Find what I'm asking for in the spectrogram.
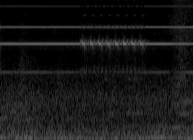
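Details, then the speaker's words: Fisher F-Pulse Air pinpointer in an air test: a high beep chattering in about eight quick pulses; it alerts over a broad surface, so at this distance it cannot tell exactly where the object is. "et bien en fait finalement il sait pas où se trouve l'objet il peut se trouver dans toute cette surface là"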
